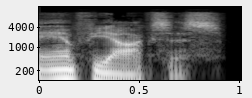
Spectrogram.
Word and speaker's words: amphioxus: Amphioxus, pronounced amphioxus, is the species name, derived from the Greek word for lancelet, a primitive fish, likely referencing the plant's slender leaves.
